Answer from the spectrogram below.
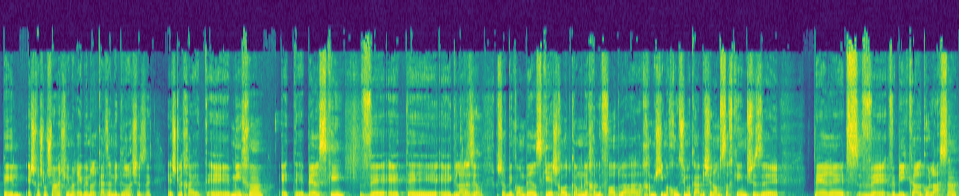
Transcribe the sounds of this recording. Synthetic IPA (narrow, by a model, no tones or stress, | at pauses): piljʔḛʃχaʃlo̞ʃaːnaʃimaʁejbemekazamiɡʁaʃaze̞ | jeʃleχaet̪emiχaʔet̪ebeʁskive̞ʔet̪eɡlazaχʃavbimko̞mbeʁskijeʃlχaod̪̚ko̞lmineχalufo̞tbaχamiʃimaχuzʃimakabiʃelomesaχkimʃeze | pe̞ʁet͡svevebeikaʁɡo̞lasa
